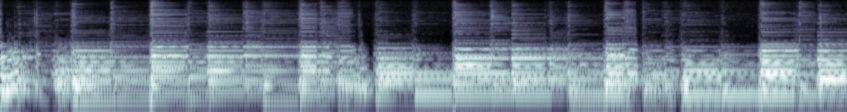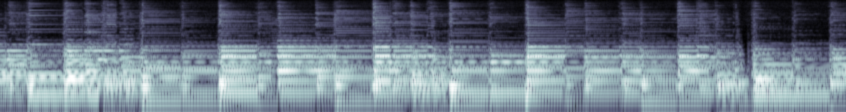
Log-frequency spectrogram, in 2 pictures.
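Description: Capoed acoustic guitar strummed steadily in an instrumental passage of the song, chords changing every second or two with a loud stroke about once a second.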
